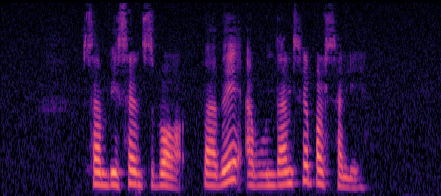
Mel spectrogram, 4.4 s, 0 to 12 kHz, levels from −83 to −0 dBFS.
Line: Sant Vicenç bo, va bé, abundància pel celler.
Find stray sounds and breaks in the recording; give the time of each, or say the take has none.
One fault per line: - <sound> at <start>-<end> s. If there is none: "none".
none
